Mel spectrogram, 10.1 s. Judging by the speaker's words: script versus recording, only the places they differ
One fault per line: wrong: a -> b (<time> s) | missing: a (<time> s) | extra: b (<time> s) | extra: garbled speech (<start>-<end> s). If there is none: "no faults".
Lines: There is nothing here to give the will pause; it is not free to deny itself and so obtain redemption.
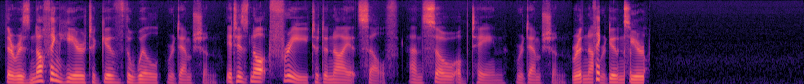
wrong: pause -> redemption (2.1 s)
extra: garbled speech (7.1-8.1 s)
